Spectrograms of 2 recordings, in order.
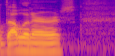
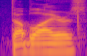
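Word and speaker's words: Dubilier: there's this Cortland Cornell Dubliners dub liar's is the right way to say it and there's arrow box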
